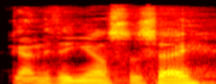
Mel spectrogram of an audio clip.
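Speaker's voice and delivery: low, hushed deadpan question; wary mock aside. Balaam eyeing his talking donkey afterwards, low wary aside. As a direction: drop pitch and volume for a comic aside.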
